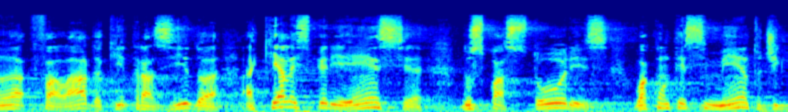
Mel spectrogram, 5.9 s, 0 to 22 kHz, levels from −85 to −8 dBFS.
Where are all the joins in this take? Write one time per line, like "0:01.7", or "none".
none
